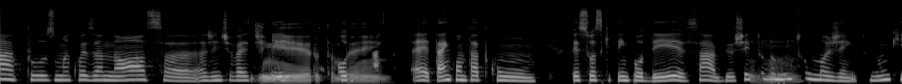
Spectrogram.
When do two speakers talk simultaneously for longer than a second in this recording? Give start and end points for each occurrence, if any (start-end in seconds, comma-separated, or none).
none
